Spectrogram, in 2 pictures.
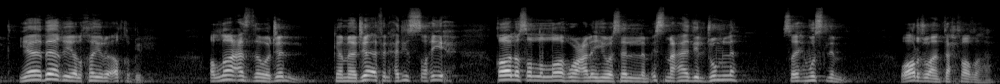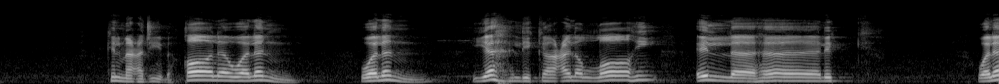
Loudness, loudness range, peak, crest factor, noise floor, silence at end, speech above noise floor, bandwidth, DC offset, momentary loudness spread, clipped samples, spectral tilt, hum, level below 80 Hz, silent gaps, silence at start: -23 LUFS; 6 LU; -4 dBFS; 22 dB; -60 dBFS; 0 s; 36 dB; 15.5 kHz; under 0.1%; 15 LU; under 0.1%; -3.5 dB/octave; none; -64 dBFS; none; 0.2 s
